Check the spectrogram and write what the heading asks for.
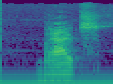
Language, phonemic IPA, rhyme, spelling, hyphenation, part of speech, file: Dutch, /brœy̯t/, -œy̯t, bruid, bruid, noun, Nl-bruid.ogg
- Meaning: bride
